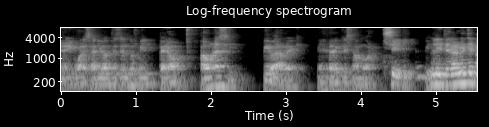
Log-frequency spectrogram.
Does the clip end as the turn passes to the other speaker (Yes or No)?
Yes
